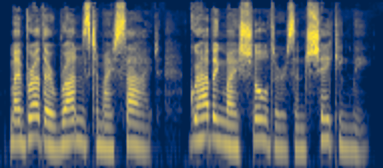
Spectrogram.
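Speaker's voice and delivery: ordinary delivery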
